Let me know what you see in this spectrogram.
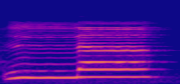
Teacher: allonge le lam, le deuxième lam qui a l'alif saghira deux temps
